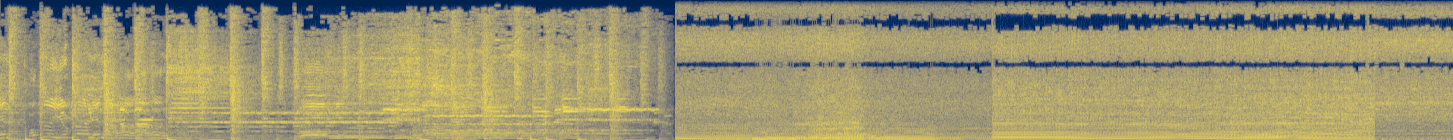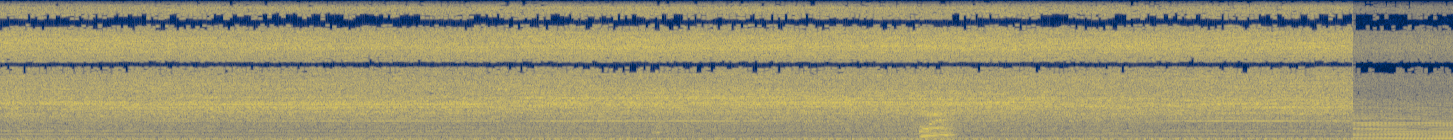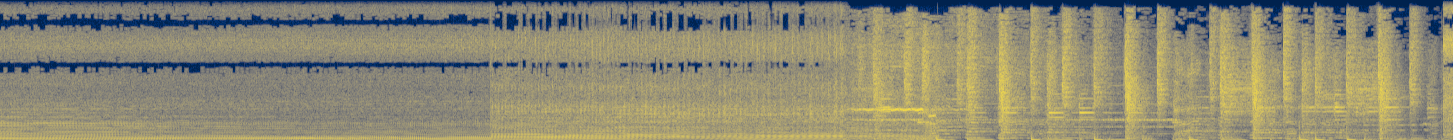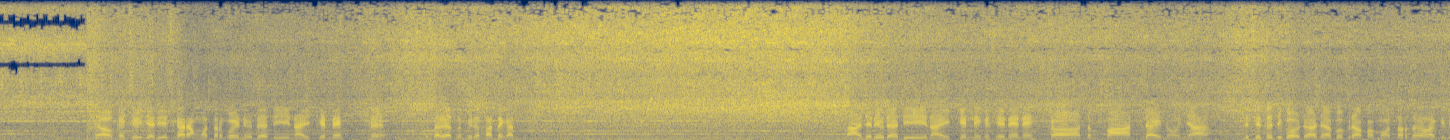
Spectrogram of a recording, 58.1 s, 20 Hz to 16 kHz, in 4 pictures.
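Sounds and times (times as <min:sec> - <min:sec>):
scooter engine revving: 0:00.0 - 0:58.0.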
